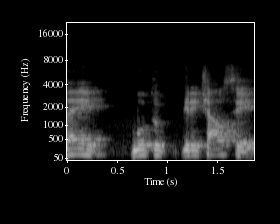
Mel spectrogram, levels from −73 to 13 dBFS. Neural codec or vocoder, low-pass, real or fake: none; 7.2 kHz; real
